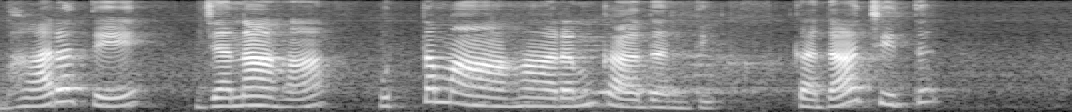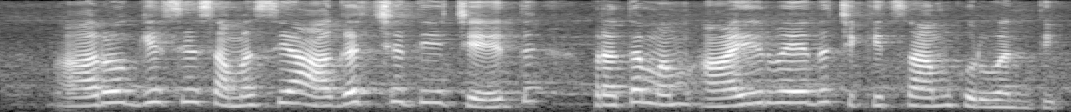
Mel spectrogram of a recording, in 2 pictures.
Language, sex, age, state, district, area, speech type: Sanskrit, female, 45-60, Karnataka, Dakshina Kannada, rural, spontaneous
